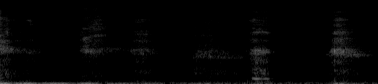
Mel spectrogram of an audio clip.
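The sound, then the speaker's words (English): A coughing fit after choking on tea: about five harsh, breathy bursts in quick, uneven succession, with gasping air between them and no talking. “Gage is going to hate editing this bit because I keep having coughing fits”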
